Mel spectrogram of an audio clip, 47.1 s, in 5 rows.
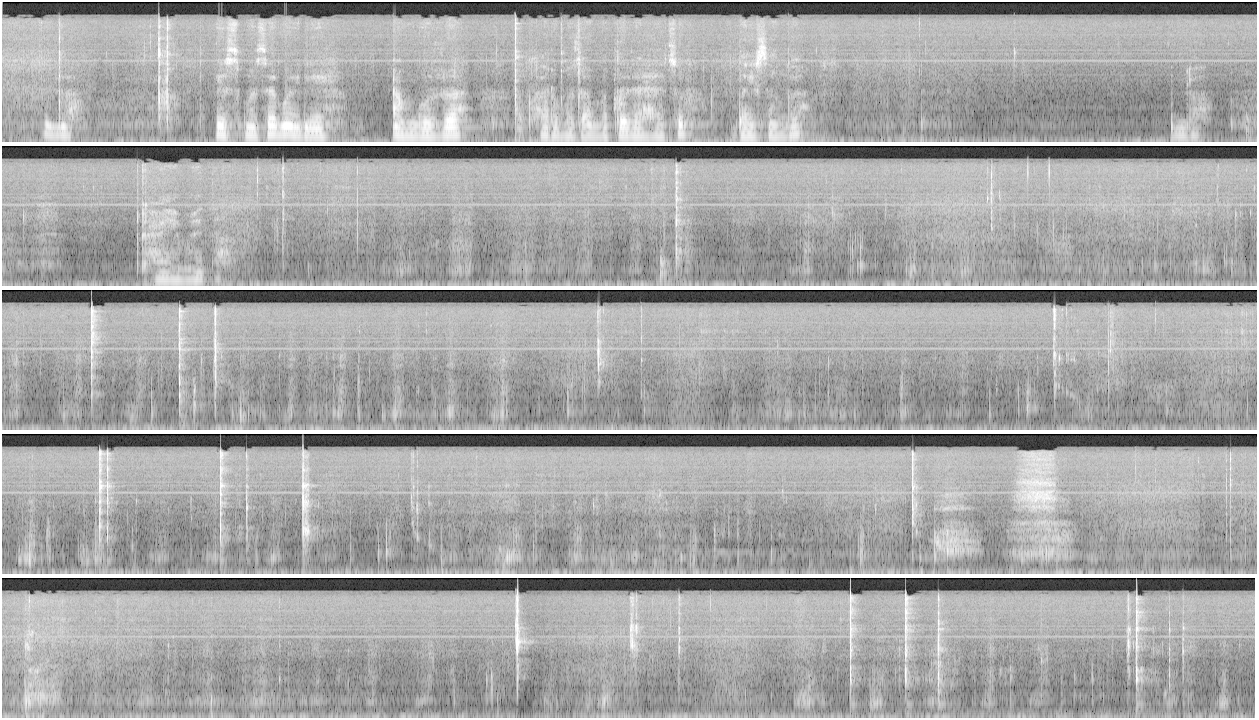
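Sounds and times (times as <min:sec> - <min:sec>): wet chewing and smacking: 0:11.3 - 0:27.3, 0:28.3 - 0:35.2, 0:37.3 - 0:47.0.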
